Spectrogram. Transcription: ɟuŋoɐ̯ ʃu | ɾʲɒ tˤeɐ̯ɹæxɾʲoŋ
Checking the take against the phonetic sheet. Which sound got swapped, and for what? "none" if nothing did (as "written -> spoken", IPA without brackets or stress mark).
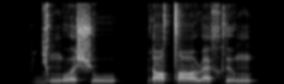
none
